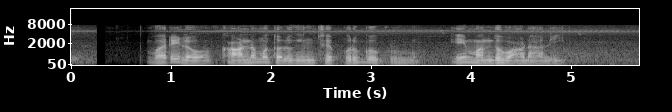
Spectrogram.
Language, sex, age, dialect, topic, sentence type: Telugu, male, 18-24, Utterandhra, agriculture, question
